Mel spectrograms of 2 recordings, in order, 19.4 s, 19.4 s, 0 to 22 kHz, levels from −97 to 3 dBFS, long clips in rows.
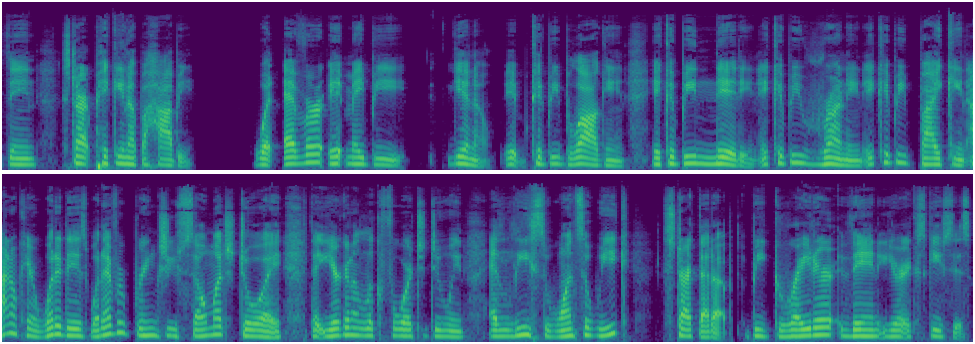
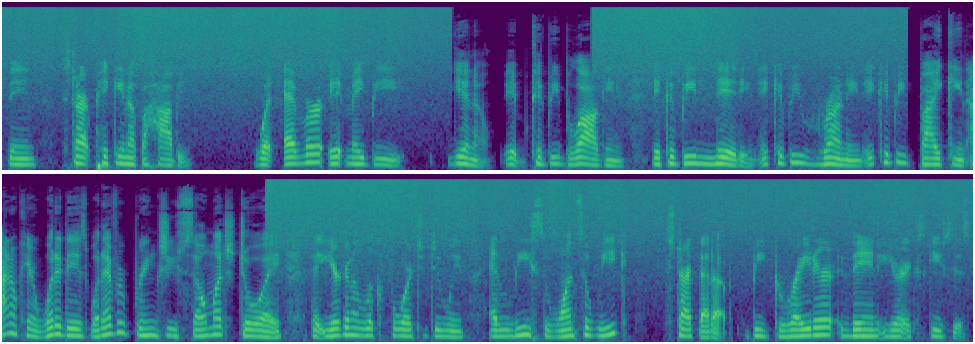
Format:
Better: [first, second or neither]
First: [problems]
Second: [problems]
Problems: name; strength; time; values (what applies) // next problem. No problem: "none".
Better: first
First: none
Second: hiss; loud; until 4.5 s, from 6 to 9 s and from 12 s on; 1 dB below the speech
